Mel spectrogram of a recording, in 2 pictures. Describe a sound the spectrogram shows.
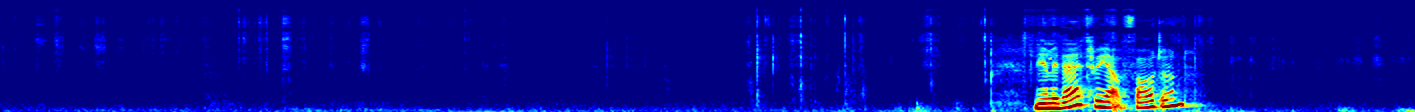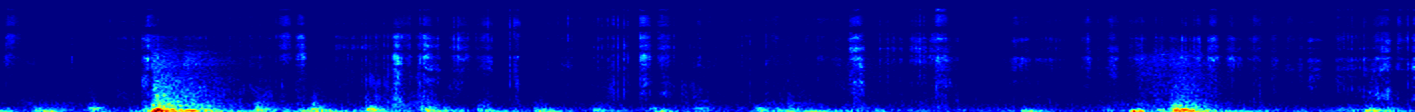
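Small scissors snip through thin card.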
